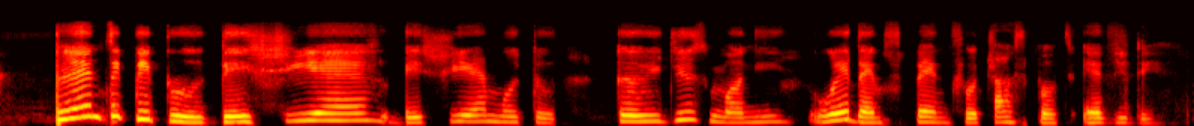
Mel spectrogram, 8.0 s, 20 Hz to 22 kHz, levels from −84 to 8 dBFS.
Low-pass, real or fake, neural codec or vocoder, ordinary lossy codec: 10.8 kHz; fake; codec, 32 kHz, 1.9 kbps, SNAC; none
